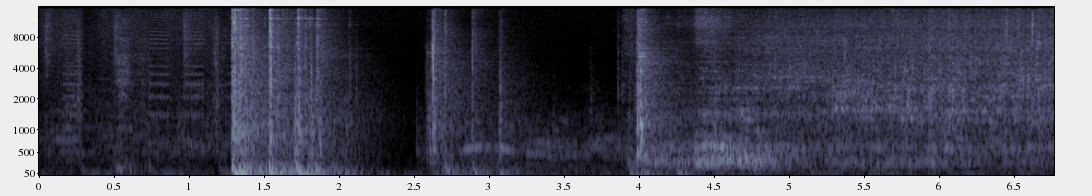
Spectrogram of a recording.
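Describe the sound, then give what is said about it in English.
A toilet flushes with a sudden loud rush of water at about one second, then a few clunks and thuds, followed by the tank refilling with a steady hiss and gurgle. “One of you guys back up the toilet? I can fix it.”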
